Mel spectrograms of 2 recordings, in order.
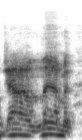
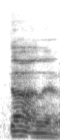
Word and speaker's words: Don Lemon: You know, John Lemon, which everyone knows I am not a John Lemon fan. Don Lemon.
